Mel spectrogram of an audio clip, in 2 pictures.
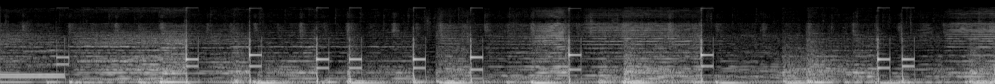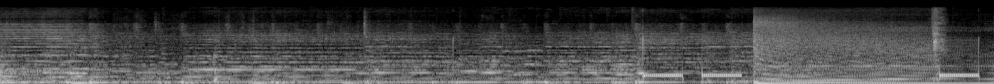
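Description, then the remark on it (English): A run of short electronic keypad beeps as a phone number is dialed, tapped out in quick succession over a steady musical backing. “Let's make our first call this morning, shall we?”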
